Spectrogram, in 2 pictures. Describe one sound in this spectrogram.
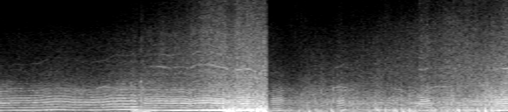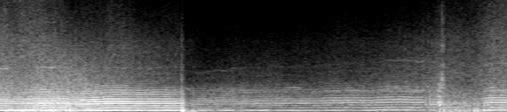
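Tyres crunch and slide on snow.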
